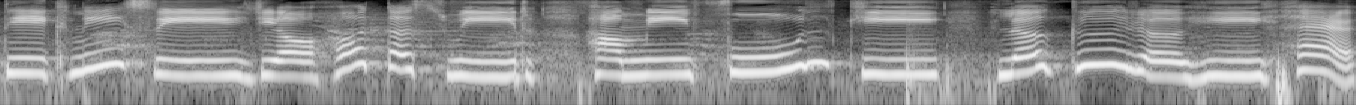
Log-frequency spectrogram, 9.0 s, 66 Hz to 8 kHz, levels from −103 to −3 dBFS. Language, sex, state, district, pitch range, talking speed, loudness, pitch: Hindi, male, Punjab, Fazilka, 255-330 Hz, 65 wpm, -14 LUFS, 270 Hz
